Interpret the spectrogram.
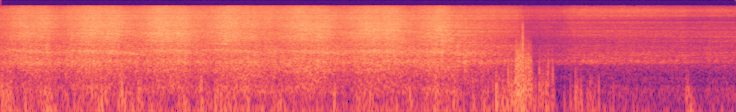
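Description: A train passing through the station at speed: a loud rush of wheels on rail with a regular beat. About two-thirds of the way through it cuts off abruptly, leaving a much quieter background.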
